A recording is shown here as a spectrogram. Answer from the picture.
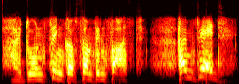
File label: scared, jungle fem epic; vo; agents; Source Model Packs; Counter Strike Model Pack; CS2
